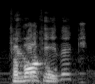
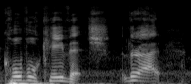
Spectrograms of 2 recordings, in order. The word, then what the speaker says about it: Kowalkiewicz: That's what I thought, and people are saying Kowalkiewicz. I hear them pronounce their names differently all the time, so I don't know what. I'd see that usually in Polish, which she is, the WICZ is which, and I think the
